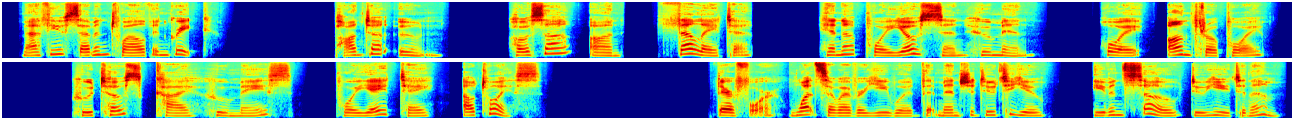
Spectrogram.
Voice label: Matthew 7:12 in Greek slowly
